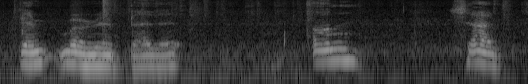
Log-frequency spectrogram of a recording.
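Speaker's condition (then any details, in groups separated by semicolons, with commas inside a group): Cerebral palsy; spastic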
